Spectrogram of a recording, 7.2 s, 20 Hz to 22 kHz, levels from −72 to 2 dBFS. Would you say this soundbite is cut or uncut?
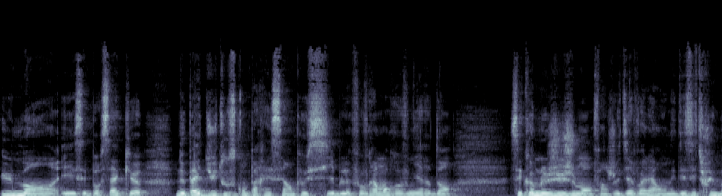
uncut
